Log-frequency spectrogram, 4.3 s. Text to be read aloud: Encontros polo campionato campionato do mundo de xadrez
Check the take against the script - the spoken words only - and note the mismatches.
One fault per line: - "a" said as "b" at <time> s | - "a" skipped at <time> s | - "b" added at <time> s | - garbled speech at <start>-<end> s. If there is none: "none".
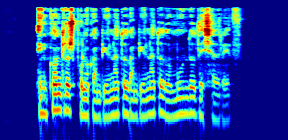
none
